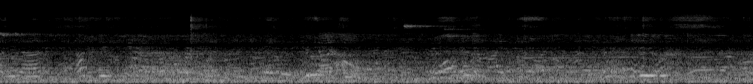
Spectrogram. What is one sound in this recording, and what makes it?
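Players' sneakers squeak on a hard court.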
